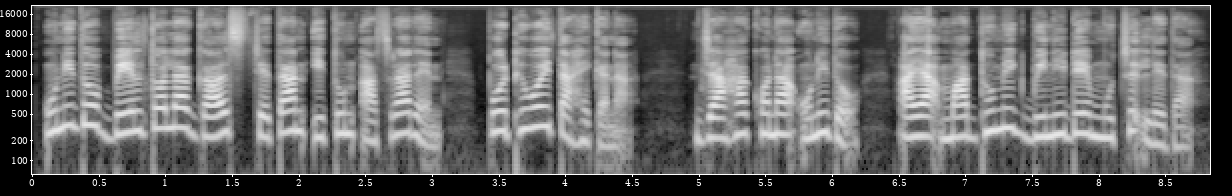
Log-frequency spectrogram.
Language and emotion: Santali, neutral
